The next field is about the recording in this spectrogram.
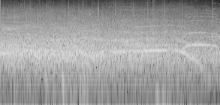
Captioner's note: audience cheering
